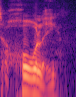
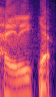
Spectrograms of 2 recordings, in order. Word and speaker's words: Halley: it is written as Hawley, even though it's spelled as Halley. And it's not Halley, who was actually just a pop star.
